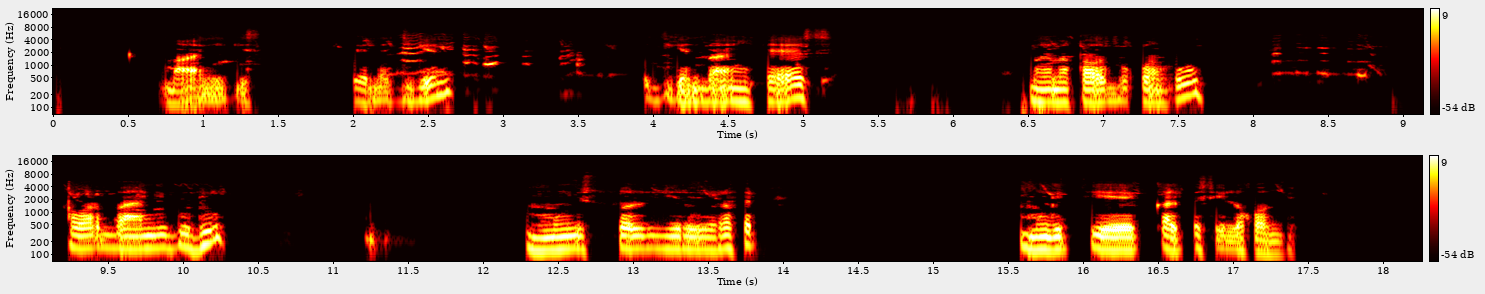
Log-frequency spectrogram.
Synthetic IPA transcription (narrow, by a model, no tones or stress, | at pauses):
ma̰ːŋɡḭɡis | bɛnɐ̰ɟiɡen | ɐd͡ʒiɡenba̰ŋxɛːs | mɐŋinɐxawaɾbuqɔ̰ŋku | xawɐ̰ɾbaːŋɡibudu | muŋɡisɔljiɾiɾɐfɛt̚ | muŋɡitʰijekalpesilɔxɔːmbi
